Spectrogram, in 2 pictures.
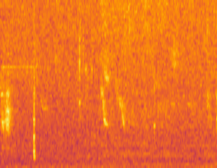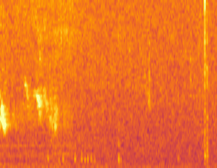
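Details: A Western honey bee forages on nasturtium flowers, its low, steady wing buzz humming beneath faint, scattered bird chirps.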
